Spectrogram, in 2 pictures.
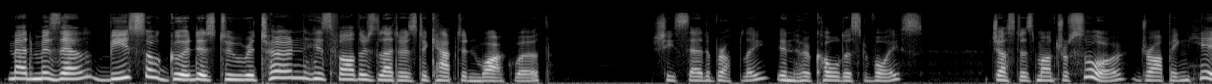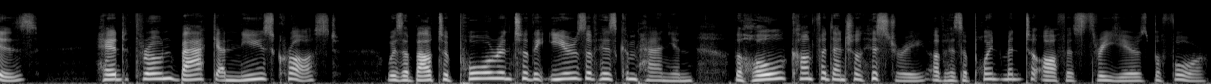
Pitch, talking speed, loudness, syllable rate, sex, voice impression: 210 Hz, 125 wpm, -19 LUFS, 4.1 syllables/s, female, very feminine, slightly middle-aged, slightly thin, very tensed, powerful, very bright, hard, clear, slightly halting, slightly raspy, cool, slightly intellectual, slightly refreshing, sincere, calm, slightly friendly, slightly reassuring, very unique, slightly elegant, very wild, slightly sweet, very lively, very strict, intense, sharp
